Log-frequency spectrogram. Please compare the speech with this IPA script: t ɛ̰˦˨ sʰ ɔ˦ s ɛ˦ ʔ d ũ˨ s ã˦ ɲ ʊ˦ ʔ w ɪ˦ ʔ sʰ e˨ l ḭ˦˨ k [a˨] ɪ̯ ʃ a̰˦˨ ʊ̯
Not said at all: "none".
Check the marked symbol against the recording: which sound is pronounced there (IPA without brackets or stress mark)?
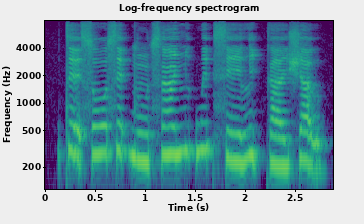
a˨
